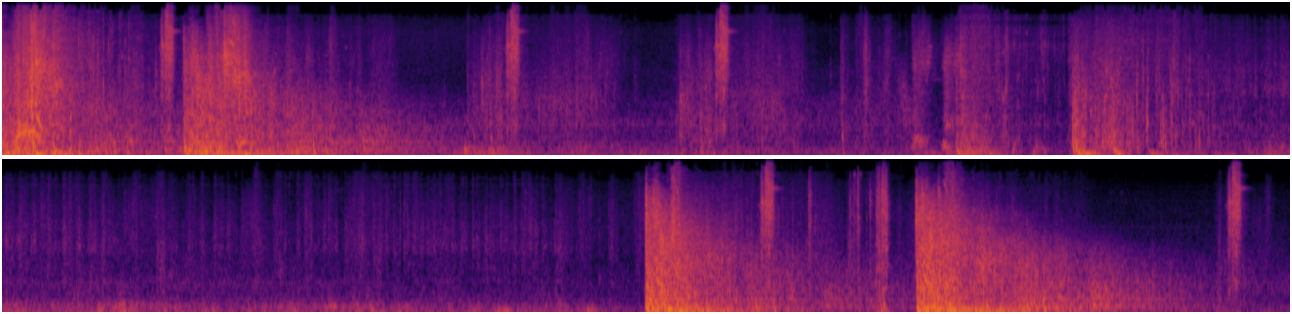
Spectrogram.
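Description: Gunfire and shattering impacts in a shooter video game, with bursts of shots and heavy thuds clustered near the start, around ten seconds and again near the end, quieter game noise between.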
